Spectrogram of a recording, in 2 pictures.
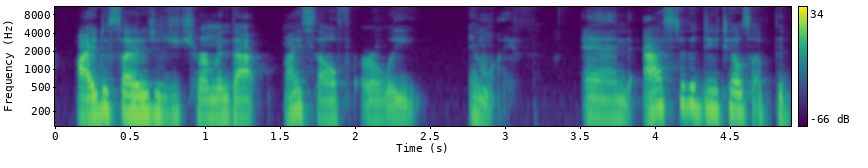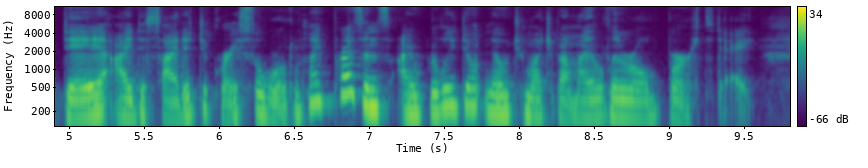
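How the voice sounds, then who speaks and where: A woman with an American accent speaks at a fairly quick pace in a plain, everyday voice, with a fairly low pitch and ordinary pitch variation. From Central Asia, raised by American-Indian family. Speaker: channel host, vlogger. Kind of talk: personal storytelling monologue.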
